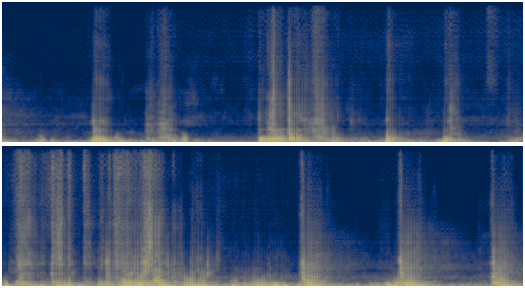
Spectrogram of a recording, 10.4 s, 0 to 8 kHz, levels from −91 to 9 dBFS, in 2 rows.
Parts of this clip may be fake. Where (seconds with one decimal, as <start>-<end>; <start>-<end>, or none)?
0.0-10.4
